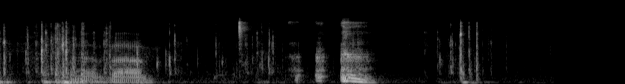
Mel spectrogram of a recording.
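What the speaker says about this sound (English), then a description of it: "I'm typing in a file name for this access database" Someone types a file name on a computer keyboard: short, irregular key clicks close by, mixed with a person's voice and throat-clearing noises.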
